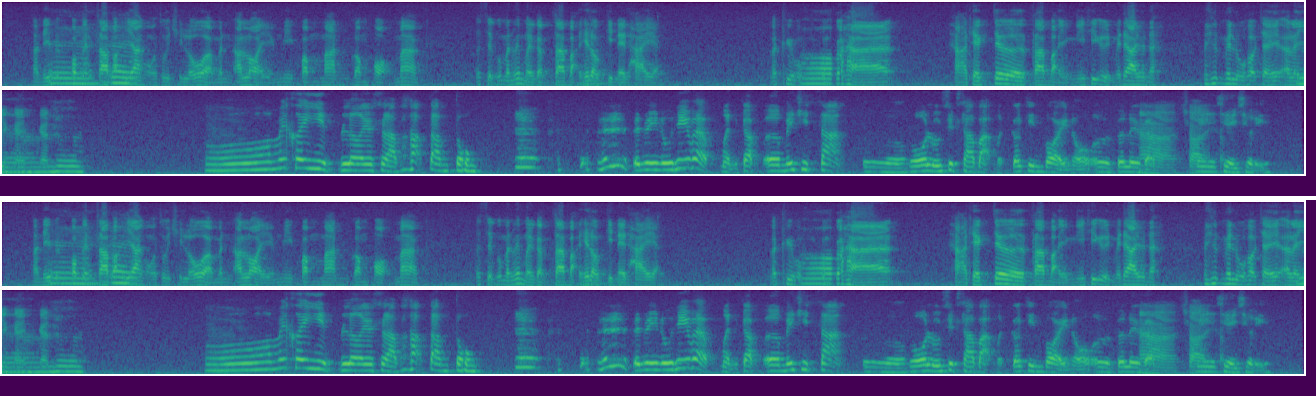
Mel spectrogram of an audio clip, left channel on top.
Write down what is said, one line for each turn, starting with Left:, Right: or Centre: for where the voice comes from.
Right: อันนี้พอเป็นซาบะย่างของซูชิโร่อ่ะมันอร่อยมันมีความมันความหอมมาก
Left: อ่าอ่า
Right: รู้สึกว่ามันไม่เหมือนกับซาบะที่เรากินในไทยอ่ะ
Left: อม
Right: แล้วคือผมผมก็หา
Left: อ๋อ
Right: หาเท็กเจอร์ซาบะอย่างนี้ที่อื่นไม่ได้ด้วยนะไม่ไม่รู้เขาใช้อะไรยังไงเหมือนกัน
Left: อ่า โอ้
Right: อืม
Left: ไม่เคยหยิบเลยสารภาพตามตรง <laughs> เป็นเมนูที่แบบเหมือนกับเออไม่คิดสั่งเออเพราะว่ารู้สึกซาบะเหมือนก็กินบ่อยเนอะเออก็เลยแบบไม่เฉยเฉย
Right: อ่าใช่ครับ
